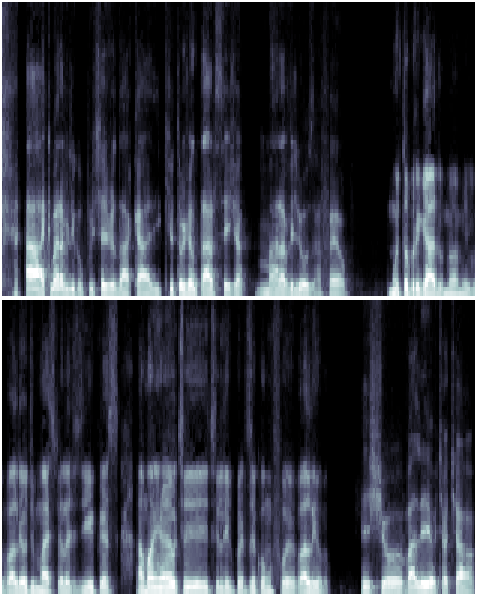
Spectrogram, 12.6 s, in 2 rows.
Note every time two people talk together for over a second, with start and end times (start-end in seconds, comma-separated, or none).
none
